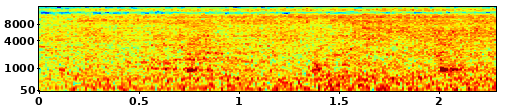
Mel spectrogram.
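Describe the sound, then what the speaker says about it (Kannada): An underground metro train in a subway station in Chongqing, China, produces a loud, steady, broadband rumble that fills the space without pause. "ಮೆಟ್ರೋ ಇದು ಅಂಡರ್ ಗ್ರೌಂಡ್ ಸಬ್ವೆ"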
